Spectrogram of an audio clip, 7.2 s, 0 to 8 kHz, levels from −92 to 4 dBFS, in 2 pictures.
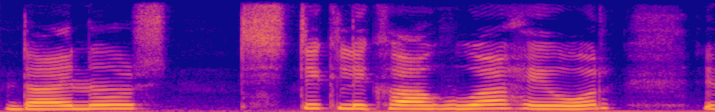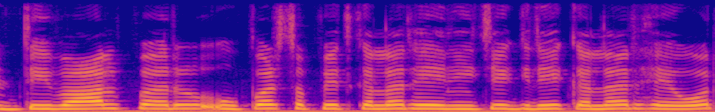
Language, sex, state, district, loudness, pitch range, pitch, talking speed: Hindi, female, Bihar, West Champaran, -16 LUFS, 255-275 Hz, 265 Hz, 150 wpm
